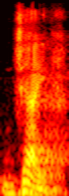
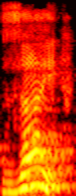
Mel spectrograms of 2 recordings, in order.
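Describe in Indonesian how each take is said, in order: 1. Diawali dengan bunyi j. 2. Diawali dengan bunyi z. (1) "menyebut dengan sebutan yang salah, iaitu jai" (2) "sebutan asalnya ialah zai"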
